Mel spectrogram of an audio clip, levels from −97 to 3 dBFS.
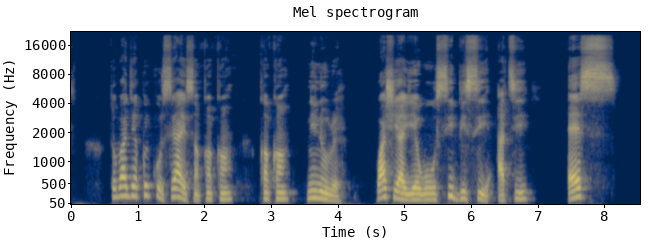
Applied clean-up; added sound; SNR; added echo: neural mask model Resemble Enhance denoiser.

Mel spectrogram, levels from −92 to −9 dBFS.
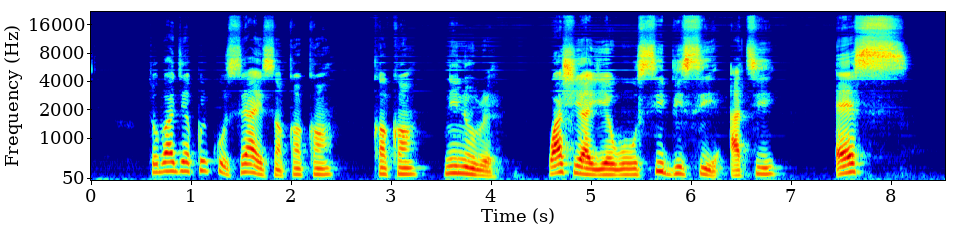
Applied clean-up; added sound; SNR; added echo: neural mask model DeepFilterNet 3.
